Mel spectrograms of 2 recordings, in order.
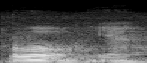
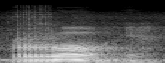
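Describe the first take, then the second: The two takes are said the same way.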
